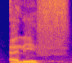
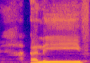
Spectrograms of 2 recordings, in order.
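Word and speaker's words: ألف: করি টেনে উচ্চারণ করি আলিফ এভাবে টেনে উচ্চারণ করে থাকি প্রিয় দর্শক এভাবে যদি টেনে উচ্চারণ করি তাহলে আলিফের উচ্চারণ সহি ভাবে হবে না আলিফের উচ্চারণ তাড়াতাড়ি করে পড়তে হবে আলিফ আপনারা আমার সঙ্গে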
